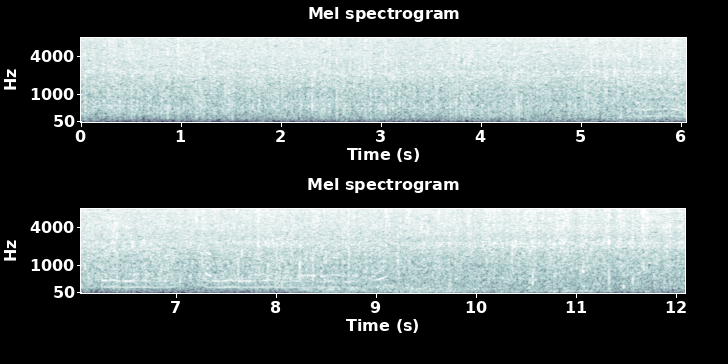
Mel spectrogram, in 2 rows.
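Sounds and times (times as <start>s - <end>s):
heavy rain pouring: 0.0s - 12.0s
water rushing along a drain: 0.0s - 12.0s.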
